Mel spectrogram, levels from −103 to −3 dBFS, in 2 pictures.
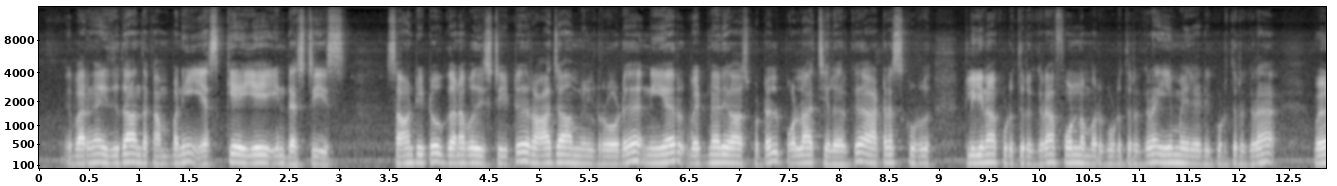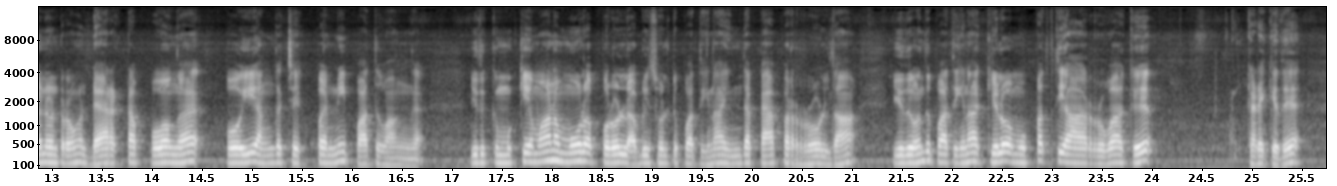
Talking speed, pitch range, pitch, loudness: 125 wpm, 130-145 Hz, 135 Hz, -18 LUFS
